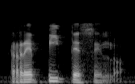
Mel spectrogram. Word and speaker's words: repíteselo: Repíteselo. Es una palabra que tiene también 5 sílabas, pero la mayor fuerza de voz al pronunciarla recae en la sílaba llamada antes de la antepenúltima, contando de derecha a izquierda.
